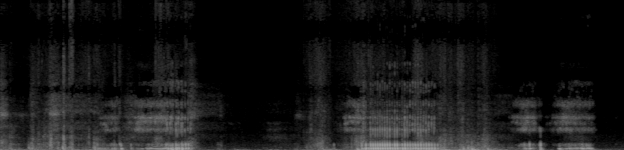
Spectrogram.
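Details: Loud, rough snores from Koda, an English Bulldog asleep at home, coming in long rumbling waves several seconds apart with short snorting bursts near the end.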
